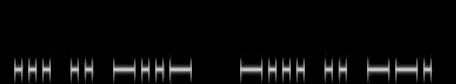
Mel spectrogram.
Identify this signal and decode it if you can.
Morse code, heard as a keyed tone, about 17 wpm, 700 Hz. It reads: SIX BIG
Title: Pangram Challenge v2 - 17wpm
